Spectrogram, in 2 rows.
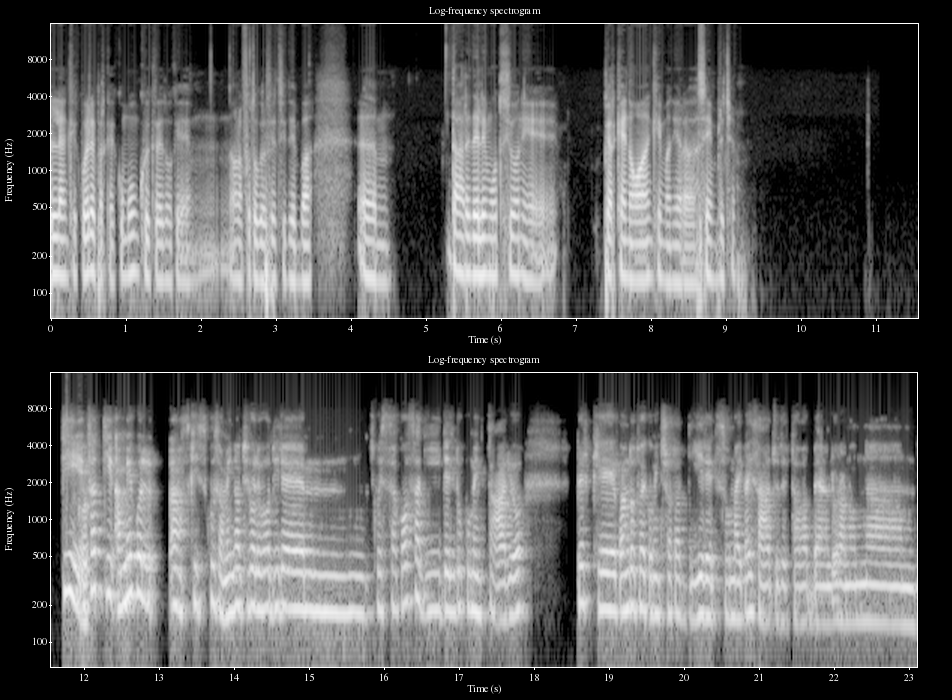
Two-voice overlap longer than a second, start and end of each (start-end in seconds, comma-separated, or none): none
